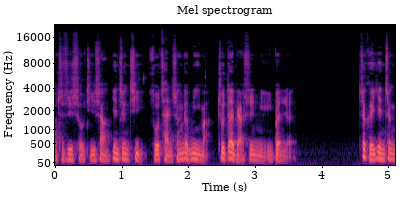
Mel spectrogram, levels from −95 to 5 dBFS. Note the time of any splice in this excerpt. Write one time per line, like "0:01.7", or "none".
0:02.4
